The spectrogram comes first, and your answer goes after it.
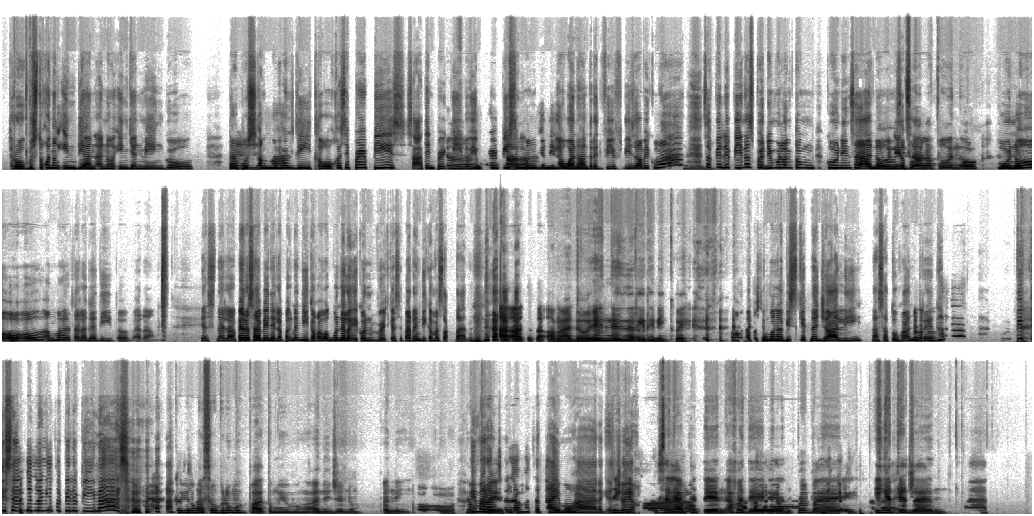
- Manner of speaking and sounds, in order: distorted speech; chuckle; tsk; laugh; tapping; unintelligible speech; chuckle; surprised: "Ha?"; laugh; drawn out: "ako"; unintelligible speech; "Ingat" said as "ngat"
- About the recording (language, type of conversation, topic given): Filipino, unstructured, Ano-ano ang mga simpleng bagay na nagpapasaya sa iyo sa relasyon?
- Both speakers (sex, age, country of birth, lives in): female, 25-29, Philippines, Philippines; female, 30-34, Philippines, United States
